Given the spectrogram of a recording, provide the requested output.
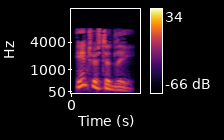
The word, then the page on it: interestedly: British English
